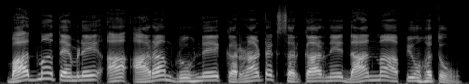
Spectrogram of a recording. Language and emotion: Gujarati, neutral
